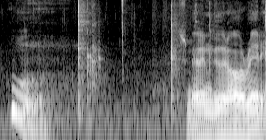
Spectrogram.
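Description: A metal spoon scrapes and clinks in a pot.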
